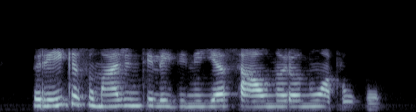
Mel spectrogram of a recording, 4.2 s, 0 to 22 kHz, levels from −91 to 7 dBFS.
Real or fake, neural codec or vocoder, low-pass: real; none; 3.6 kHz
